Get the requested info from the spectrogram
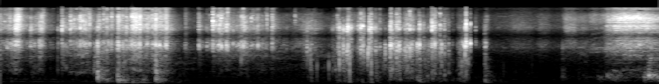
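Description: Clear plastic packaging crinkling and rustling as it is handled and pulled off a laptop, with irregular crackles. It eases off briefly about five seconds in, then rustles again.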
